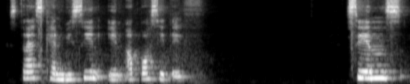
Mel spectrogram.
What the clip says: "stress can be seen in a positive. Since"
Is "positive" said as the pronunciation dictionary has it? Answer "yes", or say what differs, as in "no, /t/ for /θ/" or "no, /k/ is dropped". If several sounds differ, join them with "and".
no, /s/ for /z/ and /f/ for /v/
